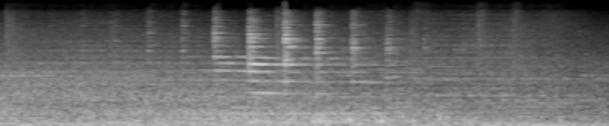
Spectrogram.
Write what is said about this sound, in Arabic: يلا بينا ونتعرف على أطول رحلة قطار ليا في أمريكا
